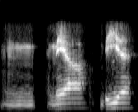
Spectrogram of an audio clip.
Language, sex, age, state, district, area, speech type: Sindhi, male, 45-60, Gujarat, Kutch, rural, conversation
